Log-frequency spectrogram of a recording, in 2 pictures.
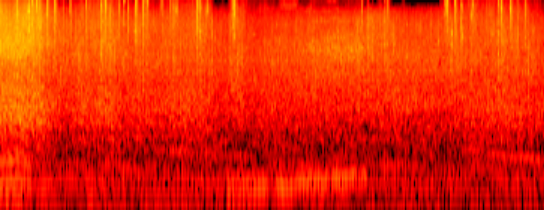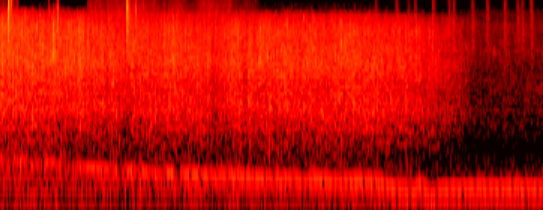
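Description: A powerful car engine roars and slows down.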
